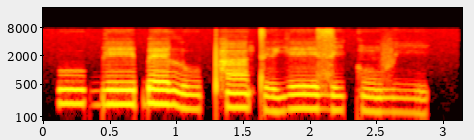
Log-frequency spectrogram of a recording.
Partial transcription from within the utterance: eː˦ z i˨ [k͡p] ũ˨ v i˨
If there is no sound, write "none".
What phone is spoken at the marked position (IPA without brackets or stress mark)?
k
